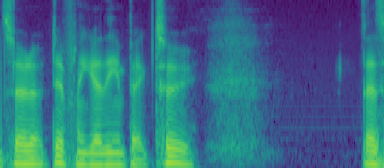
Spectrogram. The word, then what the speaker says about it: MPC2: I believe they sort of intend that to be pronounced Impact 2.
